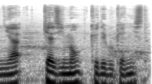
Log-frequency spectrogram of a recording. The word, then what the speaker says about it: bouquinistes: vous le dire mais ça se prononce bouquinistes ouais il n'y a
